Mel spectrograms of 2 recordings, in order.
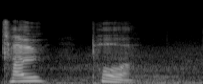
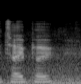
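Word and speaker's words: Taupō: right here in taupo we pronounce it tow poor you have a toe and a paw uh it's it's uh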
